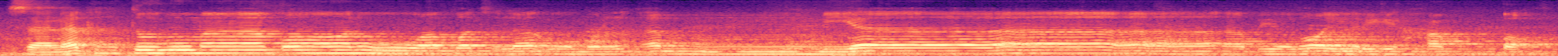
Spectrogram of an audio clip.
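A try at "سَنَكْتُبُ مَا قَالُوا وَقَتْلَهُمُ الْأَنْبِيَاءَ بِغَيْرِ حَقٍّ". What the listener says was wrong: Nah, tempo jeda agak lama dikit. Bi ghairi haqq. 2 detik. Bi ghairi haqqa. Yang pertama, setiap ada tasdid itu qalqalahnya kubra pakai tempo.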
